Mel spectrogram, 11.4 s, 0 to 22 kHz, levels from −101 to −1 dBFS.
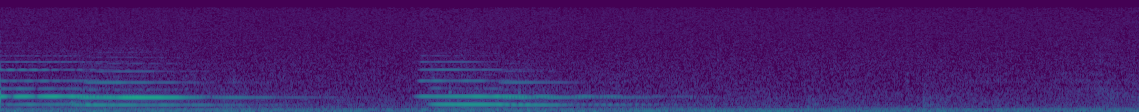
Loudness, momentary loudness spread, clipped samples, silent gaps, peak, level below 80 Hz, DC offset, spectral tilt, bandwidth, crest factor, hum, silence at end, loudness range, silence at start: -54 LUFS; 20 LU; under 0.1%; none; -42 dBFS; -72 dBFS; under 0.1%; -5.5 dB/octave; 16.5 kHz; 16 dB; none; 0 s; 16 LU; 0 s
